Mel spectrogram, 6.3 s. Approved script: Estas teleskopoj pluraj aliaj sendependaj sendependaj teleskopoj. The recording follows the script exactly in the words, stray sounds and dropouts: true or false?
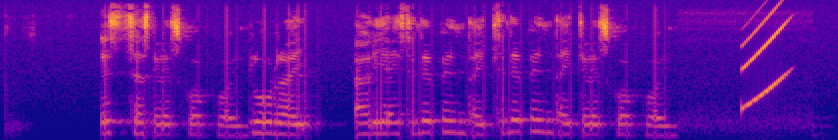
false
